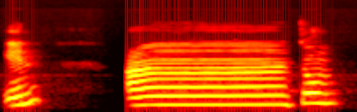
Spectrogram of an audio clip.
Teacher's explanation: یہاں اظہار ہوگا کیونکہ آگے حروف حلقی میں سے حمزہ آ گیا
